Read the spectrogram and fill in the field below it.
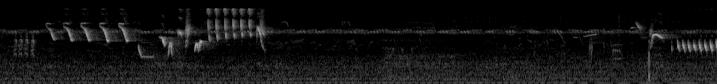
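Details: Long-singing nightingale in a bush in the south of France: a series of slurred whistles, a brief buzzy burst, a quiet gap, then a sharp note and a fresh trill start, with steady insect hum.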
